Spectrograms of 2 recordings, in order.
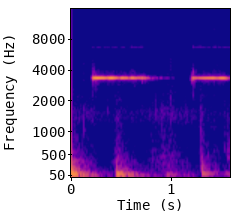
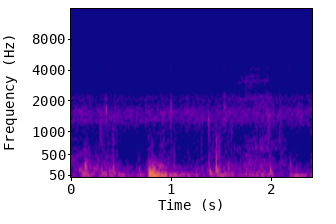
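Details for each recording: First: Hallway smoke alarm during an August 2 test: two long piercing high beeps about a second apart over room knocks, still activated; smoke alarm sounding. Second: Upstairs alarm during an August 2 smoke and carbon monoxide alarm test: after handling clatter, one short shrill beep then four quick high chirps, not loud or echoing; alarm still works.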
